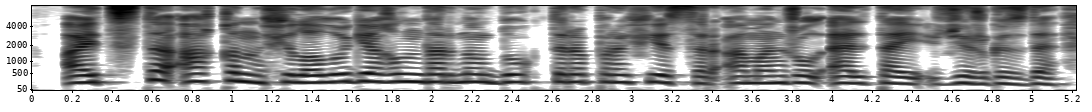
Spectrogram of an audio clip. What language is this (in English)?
Kazakh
